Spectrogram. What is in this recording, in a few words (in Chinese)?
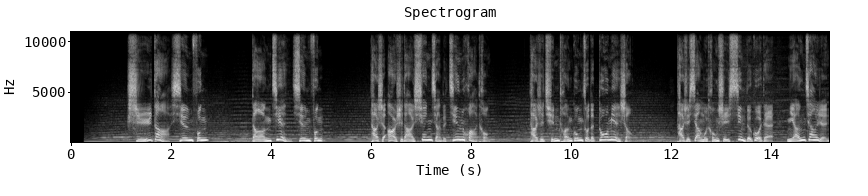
颁奖, 男; 十大先锋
